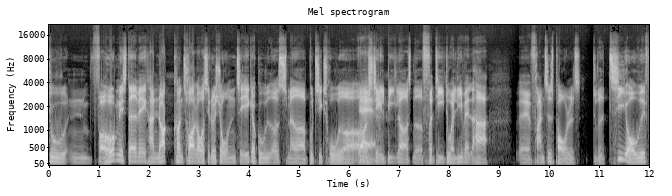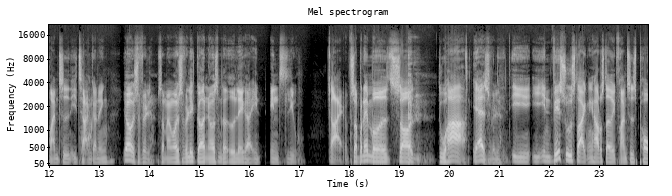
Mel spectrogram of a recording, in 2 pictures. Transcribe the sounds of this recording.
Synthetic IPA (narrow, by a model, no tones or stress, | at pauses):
d̥u | fɒ̽hɔ̰̽ːb̥n̩lisd̥ɛːðˠiʋeɡɡ̥hɑ̈nɒ̽ɡ̥̚kʰːɒ̽nt͡sʰʁɒ̽l̰ɒʊ̰ɐsit͡sʰuæɕo̝̰ːnn̩t͡sʰe̝e̝ɡ̥əæɡ̥ɔːuð̞̰ˠɒ̽smæð̞ˠɐb̥ut͡sʰiɡ̥sʁuːð̞ˠɐɒ̽seːləb̥ḭːlɐɒ̽sɒnɔ̽ːðˠfɒ̽d̥ḭːd̥uæliːʋel̰hɑ̈ | øfʁamt͡sʰið̰ˠspʰɒʊl̩ | d̥uʋe̝ð̰̩ˠt͡sʰḭːɒ̰ːuð̞ˠifʁamt͡sʰið̞̰ˠn̩it͡sʰɑ̈ŋɡ̥ɐnəeɡ̥joseføllisɒ̽mænmɔsefølliɡ̥ɶːɐnɔ̽ːð̩ˠsɒ̽md̥ɑ̈ʔøð̞ˠleɡ̥ɐe | ensliʊ̰ | nɑ̈ɪ̰sɒ̽pɒ̽d̥enmɔ̽ːð̩ˠsɒ̽d̥uɦɑ̈jæsefølliiie̝nʋe̝suð̞ˠsd̥ʁaɡ̥ne̝ŋhɑ̈ɾ̥usd̥ɛðˠiʋeɡ̥fʁamt͡sʰiðˠspʰɒ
